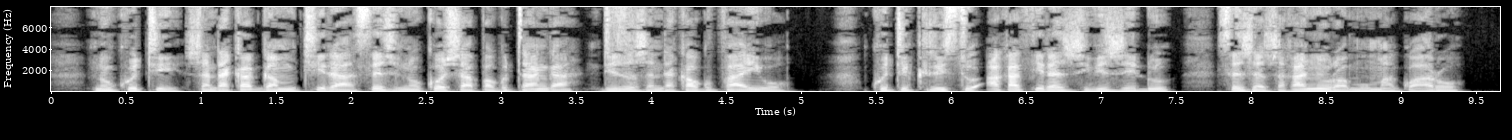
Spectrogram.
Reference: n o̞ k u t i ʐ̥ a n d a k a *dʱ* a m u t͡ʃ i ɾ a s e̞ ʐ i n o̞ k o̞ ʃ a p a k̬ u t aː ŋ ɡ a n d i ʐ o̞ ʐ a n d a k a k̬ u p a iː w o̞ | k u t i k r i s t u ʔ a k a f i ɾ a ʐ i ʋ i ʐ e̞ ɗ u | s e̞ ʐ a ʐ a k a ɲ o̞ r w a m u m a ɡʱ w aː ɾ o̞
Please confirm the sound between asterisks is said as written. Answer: no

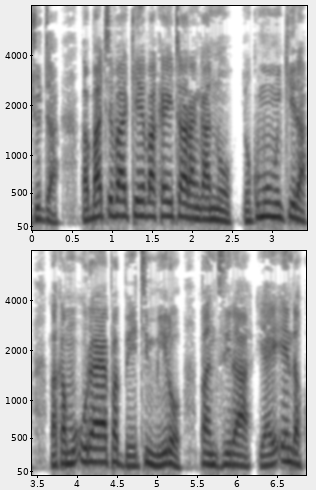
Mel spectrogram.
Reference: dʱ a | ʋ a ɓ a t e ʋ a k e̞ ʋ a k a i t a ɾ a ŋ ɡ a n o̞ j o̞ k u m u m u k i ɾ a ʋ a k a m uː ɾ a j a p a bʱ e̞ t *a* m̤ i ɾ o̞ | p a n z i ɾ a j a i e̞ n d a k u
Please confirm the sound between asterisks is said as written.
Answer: no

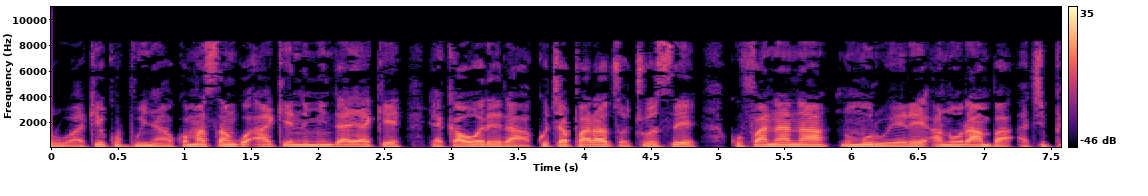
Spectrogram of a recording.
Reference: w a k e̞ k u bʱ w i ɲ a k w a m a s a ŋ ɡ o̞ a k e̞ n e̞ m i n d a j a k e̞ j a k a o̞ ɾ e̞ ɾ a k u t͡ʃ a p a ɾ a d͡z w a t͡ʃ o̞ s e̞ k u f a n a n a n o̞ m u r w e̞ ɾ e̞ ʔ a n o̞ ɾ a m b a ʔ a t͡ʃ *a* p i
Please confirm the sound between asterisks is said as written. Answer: no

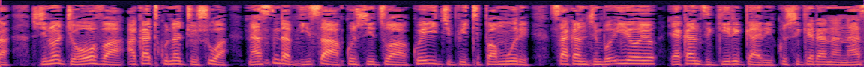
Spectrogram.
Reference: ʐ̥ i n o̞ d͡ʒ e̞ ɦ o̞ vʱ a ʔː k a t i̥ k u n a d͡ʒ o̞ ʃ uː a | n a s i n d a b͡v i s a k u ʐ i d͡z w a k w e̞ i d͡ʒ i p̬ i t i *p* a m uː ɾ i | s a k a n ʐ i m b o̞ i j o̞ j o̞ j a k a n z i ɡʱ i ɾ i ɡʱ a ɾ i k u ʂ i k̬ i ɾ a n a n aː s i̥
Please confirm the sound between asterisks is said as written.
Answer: yes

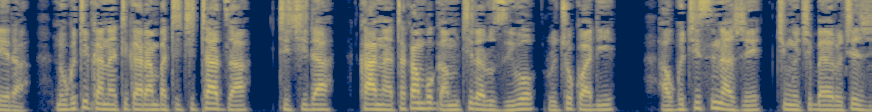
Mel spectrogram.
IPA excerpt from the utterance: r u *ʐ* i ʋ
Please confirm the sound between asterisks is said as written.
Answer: no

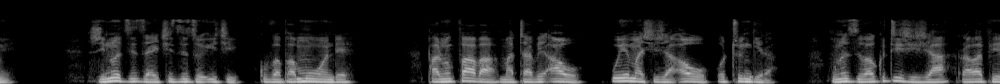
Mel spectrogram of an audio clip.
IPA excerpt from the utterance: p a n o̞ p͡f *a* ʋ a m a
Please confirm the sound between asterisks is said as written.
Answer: yes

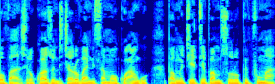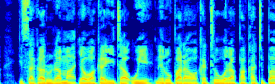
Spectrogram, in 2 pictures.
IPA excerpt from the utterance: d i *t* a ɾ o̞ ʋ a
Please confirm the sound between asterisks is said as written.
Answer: no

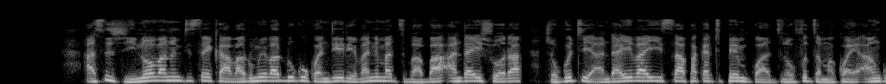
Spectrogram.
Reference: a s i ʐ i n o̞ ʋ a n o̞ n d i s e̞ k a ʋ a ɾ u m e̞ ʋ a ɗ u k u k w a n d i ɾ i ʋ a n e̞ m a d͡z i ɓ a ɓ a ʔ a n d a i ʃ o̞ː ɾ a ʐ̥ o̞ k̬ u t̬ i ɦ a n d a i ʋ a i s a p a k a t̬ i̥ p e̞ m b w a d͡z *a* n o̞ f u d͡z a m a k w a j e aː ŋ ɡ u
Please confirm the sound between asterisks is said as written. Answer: no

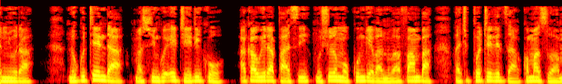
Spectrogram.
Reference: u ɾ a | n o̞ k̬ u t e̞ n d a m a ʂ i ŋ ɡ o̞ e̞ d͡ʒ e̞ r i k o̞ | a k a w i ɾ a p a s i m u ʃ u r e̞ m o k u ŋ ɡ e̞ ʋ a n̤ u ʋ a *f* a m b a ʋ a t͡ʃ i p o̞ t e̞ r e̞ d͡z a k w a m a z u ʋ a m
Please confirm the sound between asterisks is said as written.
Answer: yes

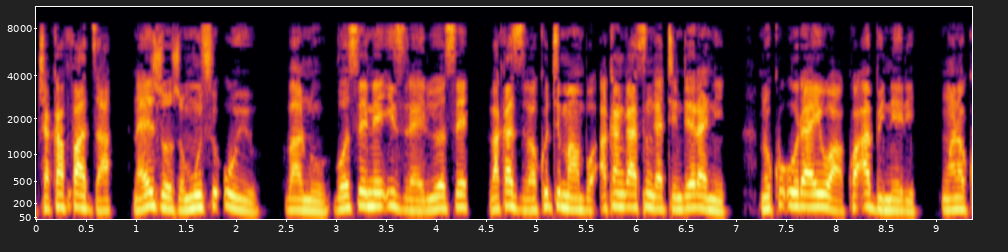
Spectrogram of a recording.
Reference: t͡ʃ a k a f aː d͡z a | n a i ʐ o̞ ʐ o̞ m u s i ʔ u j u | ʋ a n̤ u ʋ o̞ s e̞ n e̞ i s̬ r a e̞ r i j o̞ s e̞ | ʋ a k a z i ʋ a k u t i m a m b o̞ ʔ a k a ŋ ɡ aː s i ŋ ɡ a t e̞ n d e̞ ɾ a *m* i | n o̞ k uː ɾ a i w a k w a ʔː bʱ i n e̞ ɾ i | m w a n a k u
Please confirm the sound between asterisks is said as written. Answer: no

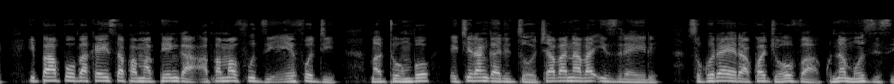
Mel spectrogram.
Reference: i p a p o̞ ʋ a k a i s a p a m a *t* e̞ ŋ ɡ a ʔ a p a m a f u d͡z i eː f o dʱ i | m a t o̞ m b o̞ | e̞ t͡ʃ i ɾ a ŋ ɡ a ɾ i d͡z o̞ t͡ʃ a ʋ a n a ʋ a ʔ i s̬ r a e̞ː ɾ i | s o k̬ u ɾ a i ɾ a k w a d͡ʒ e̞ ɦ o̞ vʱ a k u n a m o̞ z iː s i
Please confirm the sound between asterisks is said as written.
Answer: no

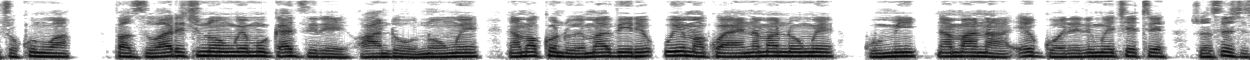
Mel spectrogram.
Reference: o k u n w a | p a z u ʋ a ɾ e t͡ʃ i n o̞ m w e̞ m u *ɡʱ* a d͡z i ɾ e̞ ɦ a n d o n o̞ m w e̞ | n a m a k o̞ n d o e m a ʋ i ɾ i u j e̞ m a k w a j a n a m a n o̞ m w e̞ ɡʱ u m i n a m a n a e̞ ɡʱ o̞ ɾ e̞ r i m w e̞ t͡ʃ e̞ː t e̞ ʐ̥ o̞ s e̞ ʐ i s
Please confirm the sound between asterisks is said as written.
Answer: yes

